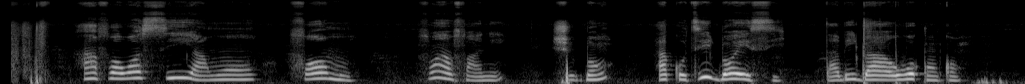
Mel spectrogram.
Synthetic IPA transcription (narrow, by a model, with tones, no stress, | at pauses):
a˧fɔ˧wɔ˦si˦a˦˨w̃ɔ̃˧ | fɔ˦mũ˨ | fũ˦a˦˨fa˨nĩ˨˦ | ʃu˨ɡ͡bɔ̃˨˦ | a˧ko˨ti˨˦˨ɡ͡bɔ˨˦e˦˨si˨ | ta˨bi˨˦ɡ͡ba˦˧o˧wo˦˨kã˧kã˧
